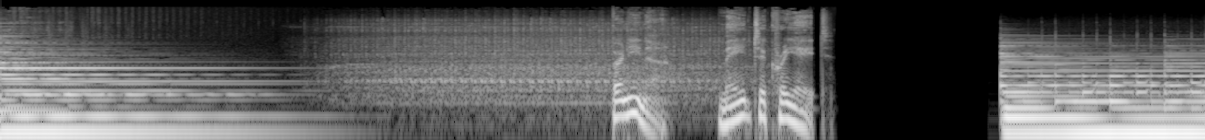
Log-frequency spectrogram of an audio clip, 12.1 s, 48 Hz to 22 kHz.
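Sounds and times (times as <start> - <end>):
electric sewing machine running: 0.0 - 7.8.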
